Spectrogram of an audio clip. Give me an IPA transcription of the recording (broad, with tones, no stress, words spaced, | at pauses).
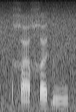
χa˩χɐ˧ ɗu˥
